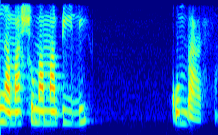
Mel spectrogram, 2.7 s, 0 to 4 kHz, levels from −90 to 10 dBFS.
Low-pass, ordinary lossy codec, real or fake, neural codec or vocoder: 3.6 kHz; none; real; none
